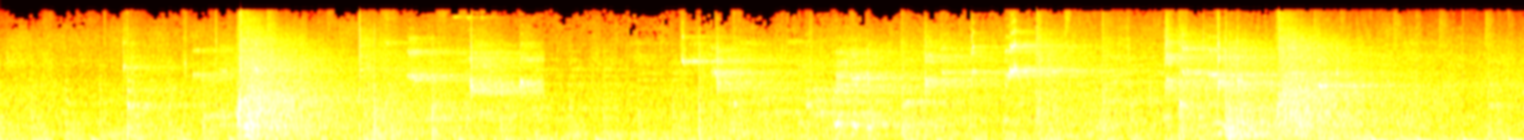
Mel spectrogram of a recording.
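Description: Badminton rally: rackets striking the shuttlecock in sharp cracks, and short high squeaks of court shoes on the court mat. There are two louder bursts of noise, one about two and a half seconds in and one near the end.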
